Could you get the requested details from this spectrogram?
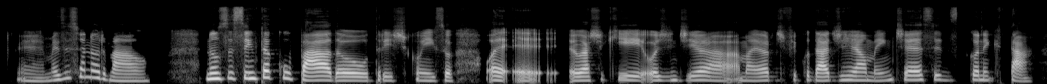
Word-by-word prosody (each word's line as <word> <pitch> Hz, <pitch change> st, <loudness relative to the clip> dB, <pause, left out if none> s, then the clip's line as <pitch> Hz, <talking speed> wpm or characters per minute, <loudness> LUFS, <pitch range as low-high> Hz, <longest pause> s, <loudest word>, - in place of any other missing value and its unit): É, 160 Hz, -2 st, -10 dB
mas 200 Hz, +7 st, -4 dB
isso 295 Hz, +6 st, -7 dB
é -, -, +1 dB
normal. 170 Hz, -, -1 dB, 0.6 s
Não 265 Hz, +1 st, +7 dB
se 280 Hz, +2 st, -3 dB
sinta 280 Hz, +3 st, +5 dB
culpada 195 Hz, -11 st, +5 dB
ou 175 Hz, -1 st, +3 dB
triste 180 Hz, -1 st, -6 dB
com -, -, -7 dB
isso. 170 Hz, 0 st, -3 dB, 0.4 s
Ó -, -, 0 dB
eh -, -, +4 dB
eh -, -, -1 dB, 0.3 s
eu 180 Hz, -, +2 dB
acho 185 Hz, +5 st, +1 dB
que 195 Hz, -2 st, -1 dB
hoje 190 Hz, 0 st, -2 dB
em -, -, -4 dB
dia 195 Hz, +1 st, -1 dB, 0.3 s
a -, -, -4 dB
maior 175 Hz, +2 st, -2 dB
dificuldade 185 Hz, 0 st, -1 dB
realmente 195 Hz, 0 st, -3 dB
é 205 Hz, 0 st, +4 dB
se 215 Hz, +1 st, -7 dB
desconectar, 195 Hz, -6 st, -3 dB
190 Hz, 165 wpm, -19 LUFS, 180-210 Hz, 0.6 s, Não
